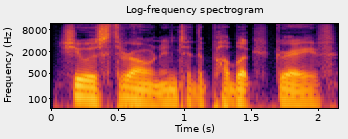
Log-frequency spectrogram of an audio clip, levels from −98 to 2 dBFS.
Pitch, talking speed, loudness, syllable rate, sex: 90 Hz, 195 wpm, -17 LUFS, 5.0 syllables/s, male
